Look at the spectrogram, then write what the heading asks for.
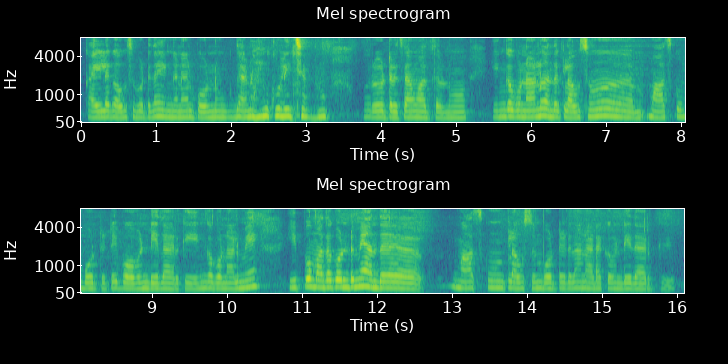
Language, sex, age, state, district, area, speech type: Tamil, female, 18-30, Tamil Nadu, Thoothukudi, rural, spontaneous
